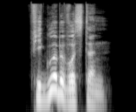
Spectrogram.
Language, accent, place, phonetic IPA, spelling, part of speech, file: German, Germany, Berlin, [fiˈɡuːɐ̯bəˌvʊstn̩], figurbewussten, adjective, De-figurbewussten.ogg
- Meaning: inflection of figurbewusst: 1. strong genitive masculine/neuter singular 2. weak/mixed genitive/dative all-gender singular 3. strong/weak/mixed accusative masculine singular 4. strong dative plural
